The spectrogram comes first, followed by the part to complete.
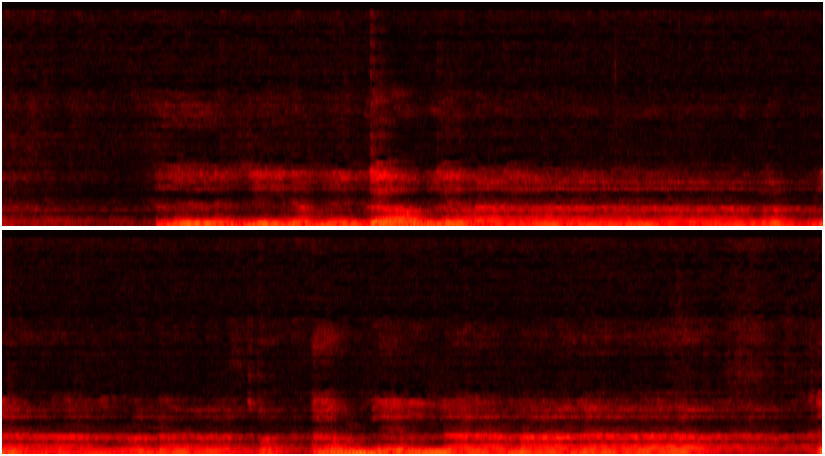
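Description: Recorded chant-like drone music. It starts about a second in after a near-silent pause, then holds long steady notes on one pitch, with short breaks near three seconds and again around eight and a half seconds.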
